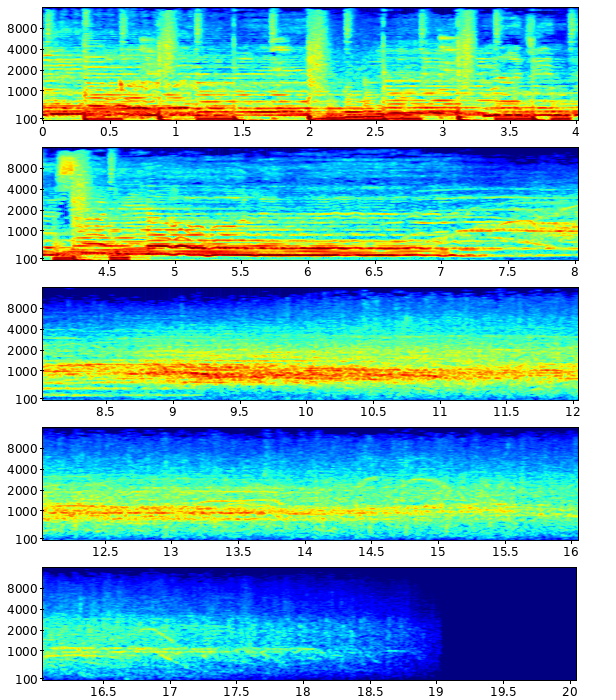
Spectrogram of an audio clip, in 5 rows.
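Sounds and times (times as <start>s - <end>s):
whoops and shouts: 7.0s - 17.3s
audience applauding and cheering: 7.1s - 19.0s.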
